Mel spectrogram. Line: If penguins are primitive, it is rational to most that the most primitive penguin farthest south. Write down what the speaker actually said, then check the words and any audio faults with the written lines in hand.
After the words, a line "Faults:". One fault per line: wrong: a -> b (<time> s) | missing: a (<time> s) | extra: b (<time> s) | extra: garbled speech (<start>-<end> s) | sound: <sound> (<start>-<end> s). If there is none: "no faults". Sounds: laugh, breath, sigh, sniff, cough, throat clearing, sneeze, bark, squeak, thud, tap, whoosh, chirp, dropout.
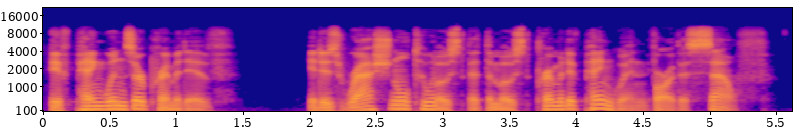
If penguins are primitive, it is rational to most that the most primitive penguin farthest south.
Faults:
no faults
